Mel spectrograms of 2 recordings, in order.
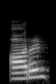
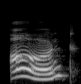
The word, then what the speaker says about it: aren't: आरंट ऐसा नहीं बोलते हैं, इसका करेक्ट प्रोनाउंसिएशन है आंट.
